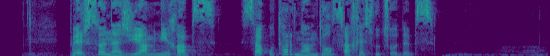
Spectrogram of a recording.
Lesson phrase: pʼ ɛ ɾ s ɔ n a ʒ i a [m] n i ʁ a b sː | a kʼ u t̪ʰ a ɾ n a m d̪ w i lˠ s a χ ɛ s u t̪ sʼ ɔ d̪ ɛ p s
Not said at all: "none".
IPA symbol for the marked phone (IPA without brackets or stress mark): m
